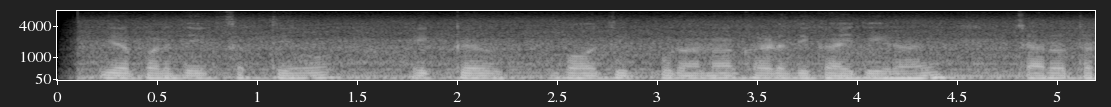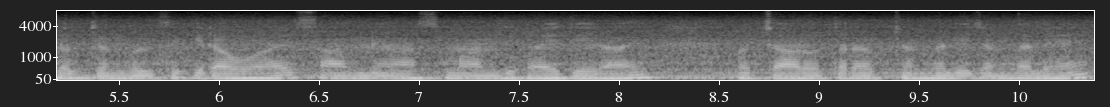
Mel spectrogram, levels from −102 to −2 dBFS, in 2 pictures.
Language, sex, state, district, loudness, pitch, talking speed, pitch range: Hindi, male, Uttar Pradesh, Hamirpur, -29 LUFS, 105 Hz, 200 wpm, 100-105 Hz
